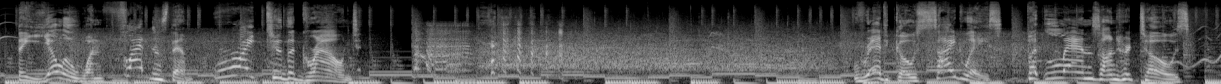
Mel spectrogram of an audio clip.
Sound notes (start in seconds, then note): 4.1 squeaking; 4.2 giggling; 6.8 cheering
